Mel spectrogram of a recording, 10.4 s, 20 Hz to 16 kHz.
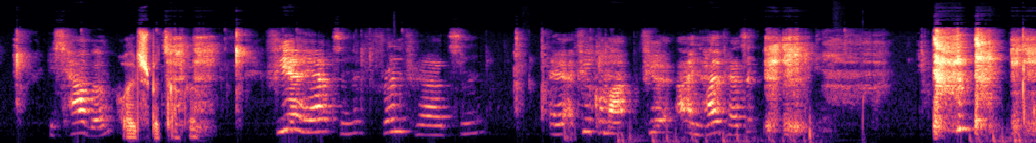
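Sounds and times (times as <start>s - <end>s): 
speech: 0.6s - 4.9s, 5.5s - 8.4s
wheezy drawn breath: 8.1s - 9.0s
person coughing: 9.4s - 10.3s.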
